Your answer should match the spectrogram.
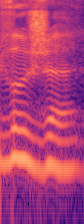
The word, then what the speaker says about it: Vauge: retour sur le plateau en direct avec Émile Vosges, je prononce bien?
